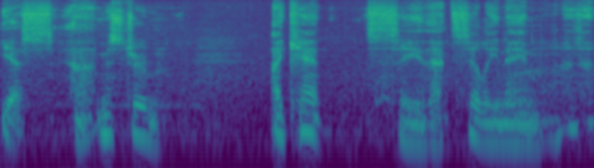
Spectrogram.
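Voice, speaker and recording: A man's put-on character voice, raspy and medium-pitched, with a calm tone, a fairly slow pace and clear background noise. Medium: video game. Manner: calm, measured.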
